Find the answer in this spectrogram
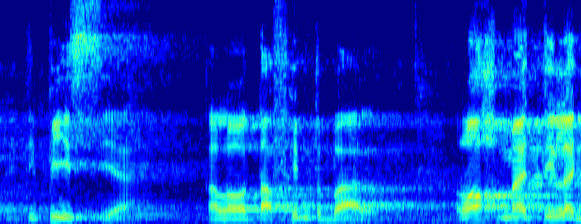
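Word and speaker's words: رحمتِ الله: Rahmatillah, jangan rahmatullah ya. Kalau rahmatullah nanti dia tebal. Rahmatillah tipis.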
